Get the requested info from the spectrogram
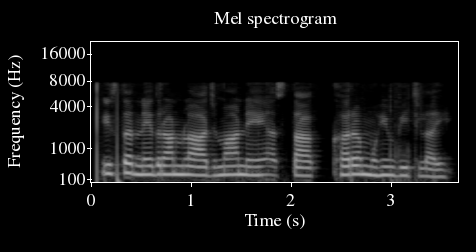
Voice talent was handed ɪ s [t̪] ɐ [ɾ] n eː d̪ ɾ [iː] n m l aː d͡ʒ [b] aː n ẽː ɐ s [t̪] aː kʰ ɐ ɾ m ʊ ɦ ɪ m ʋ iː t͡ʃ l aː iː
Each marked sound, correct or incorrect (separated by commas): correct, correct, incorrect, incorrect, correct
